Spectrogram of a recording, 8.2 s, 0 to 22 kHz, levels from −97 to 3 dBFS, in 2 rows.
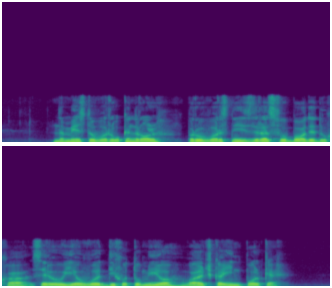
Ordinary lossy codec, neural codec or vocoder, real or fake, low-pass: none; none; real; 7.2 kHz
